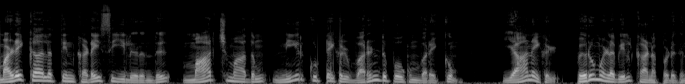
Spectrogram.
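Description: From 3.18 to 3.41 s the speech picks up a gritty burst of processor overload crackle. The processor fell behind and missed about ten very short buffers, each skipped outright, so tiny hard-edged gaps pile up into tearing that clears once the load drops.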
